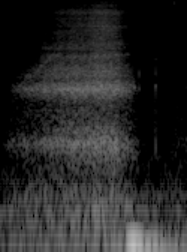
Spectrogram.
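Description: Deep breathing through the nose: a single long, soft airy breath that gradually swells in loudness, ending with a slightly stronger rush of air.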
